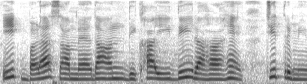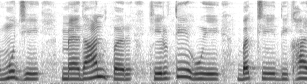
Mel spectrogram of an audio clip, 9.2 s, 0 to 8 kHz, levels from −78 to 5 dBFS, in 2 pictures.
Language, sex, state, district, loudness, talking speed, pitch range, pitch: Hindi, female, Madhya Pradesh, Katni, -17 LUFS, 110 wpm, 180-210 Hz, 190 Hz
